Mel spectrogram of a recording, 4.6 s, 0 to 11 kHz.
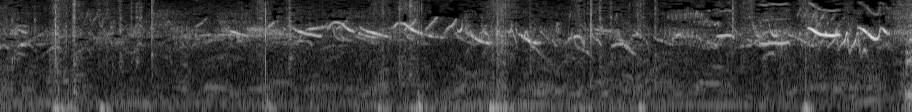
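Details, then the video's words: Competing towa towa birds at a 2023 whistling contest in New Amsterdam, Berbice, Guyana, trilling quick high twisting whistles nonstop while voices murmur and a low hum runs underneath. "TOWA TOWA BIRD WHISTLING COMPETITION"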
